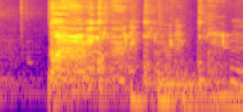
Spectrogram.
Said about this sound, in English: Excuse me. I have this lingering cough you've probably noticed in the last few podcasts.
